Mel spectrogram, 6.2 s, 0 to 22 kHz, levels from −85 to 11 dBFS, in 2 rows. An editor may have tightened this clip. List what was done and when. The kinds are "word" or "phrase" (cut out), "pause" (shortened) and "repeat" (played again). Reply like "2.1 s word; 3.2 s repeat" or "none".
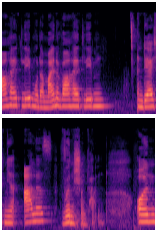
4.2 s pause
